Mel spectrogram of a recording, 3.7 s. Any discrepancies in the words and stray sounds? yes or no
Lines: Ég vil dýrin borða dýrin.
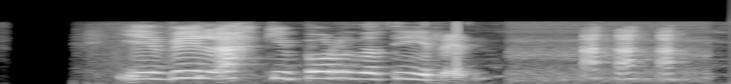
yes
